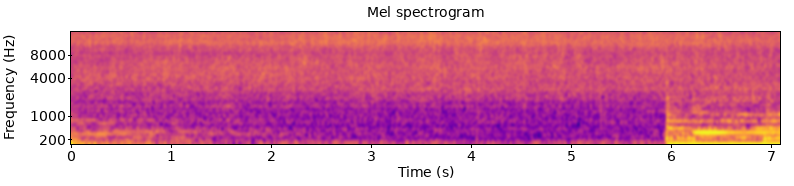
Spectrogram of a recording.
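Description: Chicken shashlik skewers sizzling steadily as they fry in about three tablespoons of oil in a grill pan. About six seconds in, background music comes in with a heavy low bass note, louder than the frying.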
